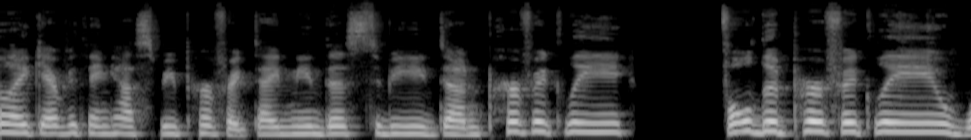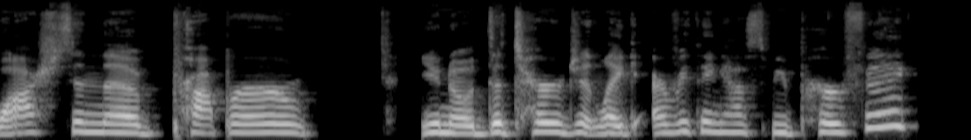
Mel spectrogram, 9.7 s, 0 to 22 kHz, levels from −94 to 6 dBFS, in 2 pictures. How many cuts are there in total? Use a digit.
0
